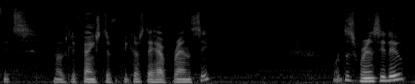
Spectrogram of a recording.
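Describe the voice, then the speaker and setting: Playing a strategy game, this let's play host chats through units and tactics in a relaxed, conversational style, full of filler pauses and restarted sentences. His ordinary mid-pitched voice swings widely in pitch and was recorded low to mask computer hum.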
